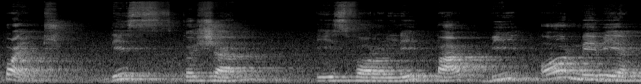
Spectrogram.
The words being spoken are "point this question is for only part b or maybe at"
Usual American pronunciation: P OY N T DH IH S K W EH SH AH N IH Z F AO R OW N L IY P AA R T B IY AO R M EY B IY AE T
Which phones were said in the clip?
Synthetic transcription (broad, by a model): P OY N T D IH S K W EH SH AH N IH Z F AO R OW N L IY P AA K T B IY AO R M EY B IY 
